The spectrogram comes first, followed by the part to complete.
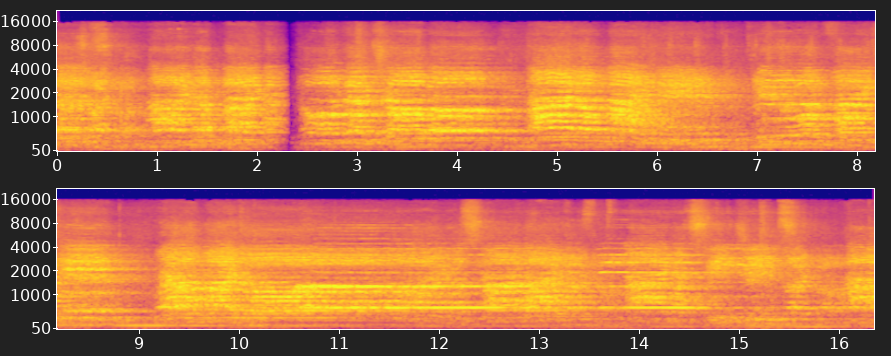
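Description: A choir singing, with a brief break about two seconds in and long held notes in the second half.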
